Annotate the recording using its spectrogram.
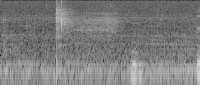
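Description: A single sharp click about half a second in, over low room tone, followed by a brief low vocal sound from the man a second later.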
